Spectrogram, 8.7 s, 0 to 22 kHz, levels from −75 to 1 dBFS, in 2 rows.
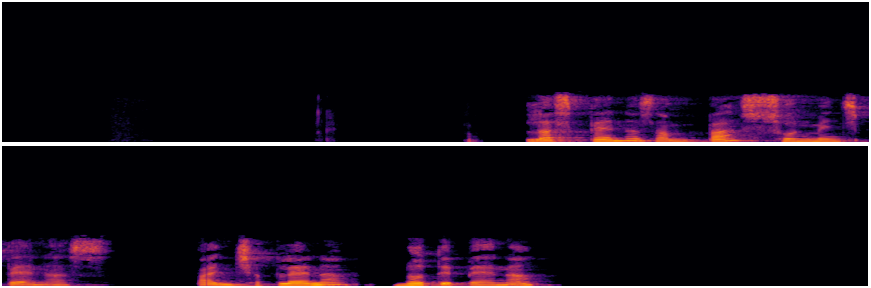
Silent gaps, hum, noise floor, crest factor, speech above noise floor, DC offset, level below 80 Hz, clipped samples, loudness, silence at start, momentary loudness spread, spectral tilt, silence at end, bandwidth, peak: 2.55-2.61 s, 4.91-5.30 s; none; -67 dBFS; 20 dB; 43 dB; under 0.1%; -68 dBFS; under 0.1%; -24 LUFS; 2.3 s; 9 LU; -4 dB/octave; 1.6 s; 8.2 kHz; -6 dBFS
